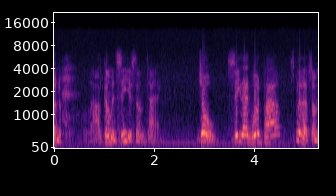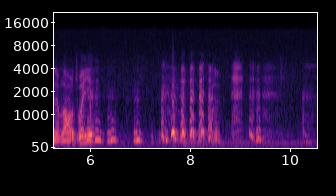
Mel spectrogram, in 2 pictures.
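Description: A man speaks cheerfully nearby.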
